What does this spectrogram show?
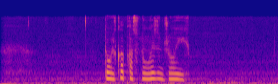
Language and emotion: Russian, neutral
